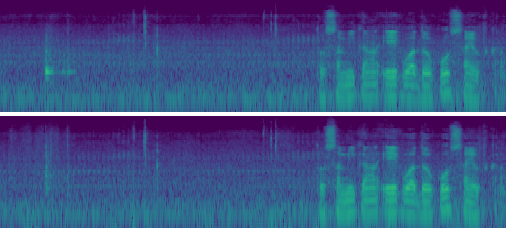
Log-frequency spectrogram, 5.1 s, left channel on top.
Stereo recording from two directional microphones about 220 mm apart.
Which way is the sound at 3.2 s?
35° right (ahead or behind).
